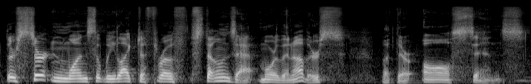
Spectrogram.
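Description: A man preaching to his congregation in a church, his medium-pitched voice rising and falling with lively emphasis. He talks in a plain, conversational way, drops into quieter asides, then builds back up with rhetorical questions. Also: a little slow. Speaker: pastor. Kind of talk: sermon.

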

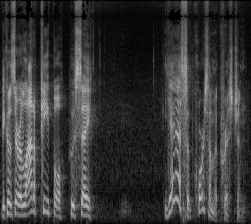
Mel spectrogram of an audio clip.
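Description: A man preaching a sermon as pastor, reading scripture solemnly and adding joking, animated asides. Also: fairly high pitch, moderate pace, slightly rough.

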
